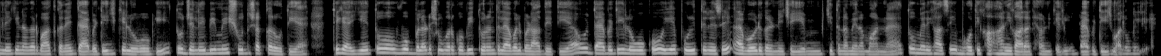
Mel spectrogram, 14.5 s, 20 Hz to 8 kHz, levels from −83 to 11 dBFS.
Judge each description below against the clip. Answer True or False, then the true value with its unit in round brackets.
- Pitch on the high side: False (170 Hz)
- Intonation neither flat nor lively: True (3.4 semitones)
